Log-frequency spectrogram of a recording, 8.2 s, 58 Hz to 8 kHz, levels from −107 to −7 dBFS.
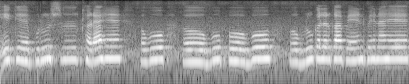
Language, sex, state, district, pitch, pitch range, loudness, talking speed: Hindi, female, Odisha, Sambalpur, 245 Hz, 230-255 Hz, -16 LUFS, 95 wpm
